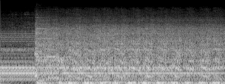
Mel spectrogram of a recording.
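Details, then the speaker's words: 1000hp AWD Honda Civic after rebuild and long storage since June, cranking with injectors and coil packs disconnected to build oil pressure: even rhythmic cranking whir, no firing or dragging; turns over cleanly, oil pressure reached. "It's turning over beautifully. Okay, we got oil pressure."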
